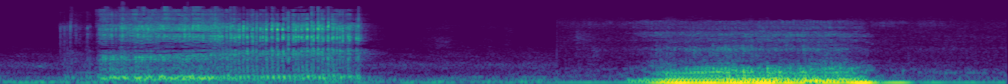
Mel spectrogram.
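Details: Two loud snores from a sleeping cat: a hissing breath, then a deep rumbling snore.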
